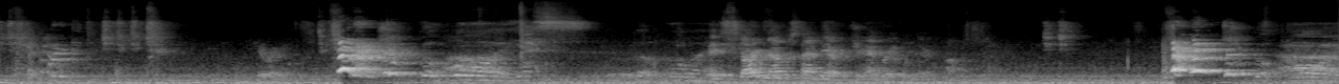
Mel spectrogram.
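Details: Frustrated puppy unable to reach its handler, barking during repeated training runs. Two loud, sharp barks about eight seconds apart stand out over nearly continuous instruction from a trainer.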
